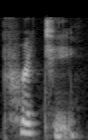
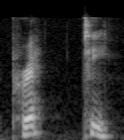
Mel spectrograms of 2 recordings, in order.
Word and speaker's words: pretty: We're using the actual graphemes to spell that word, pretty. We break it down into 2 syllables. Each syllable must contain a vowel sound. Pretty. Pretty. Okay? So we have a 2-syllable word, a 2-syllable adjective, because it is describing something.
